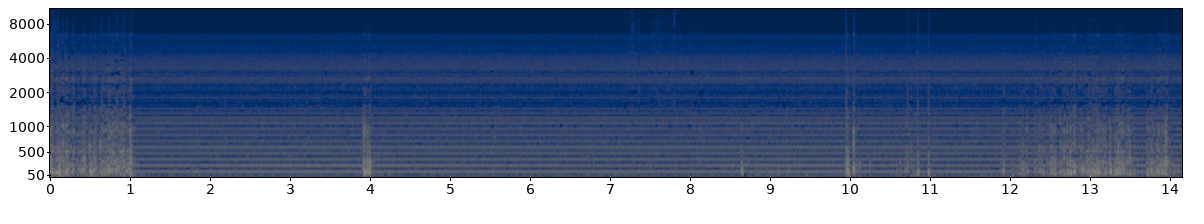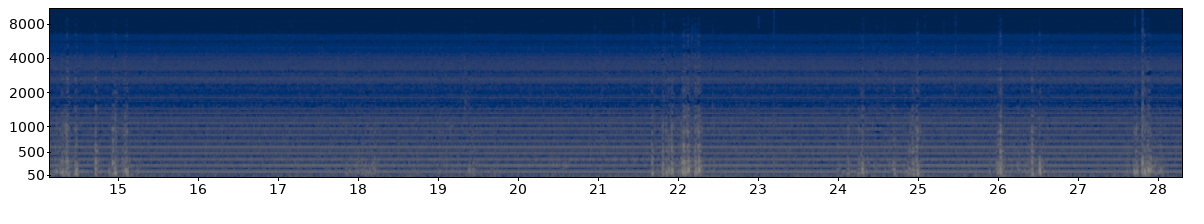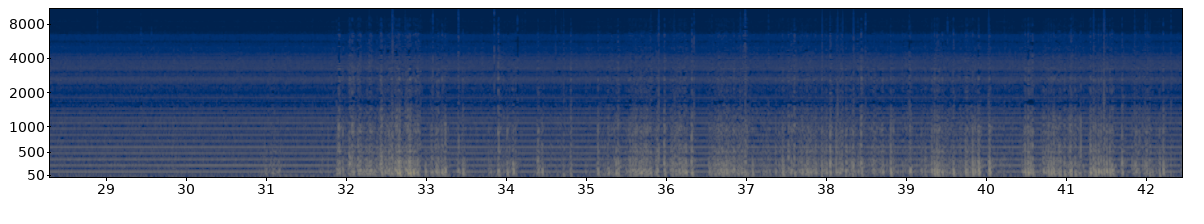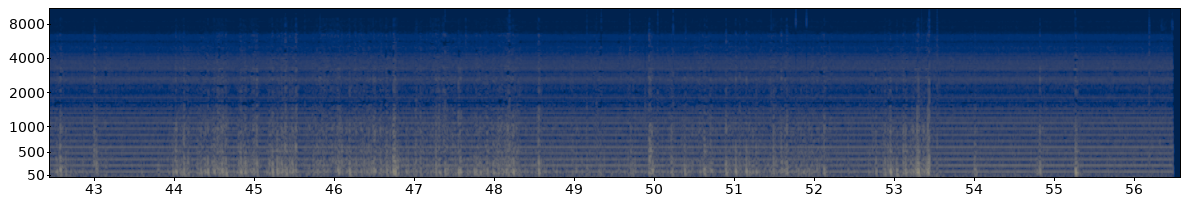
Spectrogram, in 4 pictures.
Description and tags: amp noise
The buzz, hum, and static sounds that emit from my Rhodes Jonus amp. Recorded with AT4021 mics into an Apogee Duet.
amp, buzz, click, crackle, hum, noise, pop, static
